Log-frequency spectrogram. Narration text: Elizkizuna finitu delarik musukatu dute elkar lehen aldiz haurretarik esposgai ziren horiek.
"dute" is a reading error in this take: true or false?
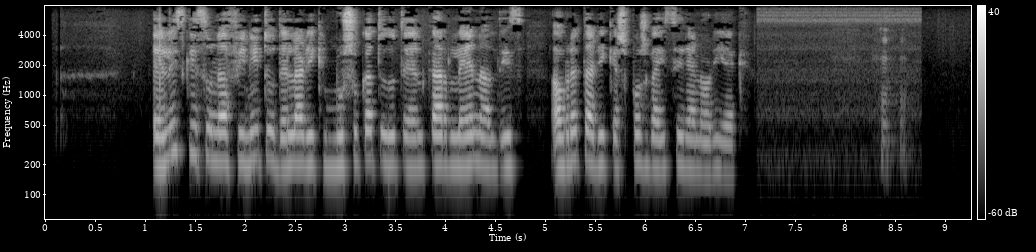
false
